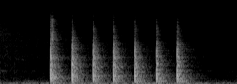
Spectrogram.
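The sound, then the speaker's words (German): Seven quick, evenly spaced knocks on a wooden office door, fairly loud, each a sharp rap with a short decay, followed by quiet. No one speaks. “Na, dann wollen wir doch mal sehen, ob jemand drin ist.”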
